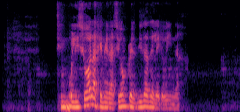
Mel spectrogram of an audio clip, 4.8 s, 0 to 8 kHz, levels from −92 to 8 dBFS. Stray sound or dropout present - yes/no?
no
